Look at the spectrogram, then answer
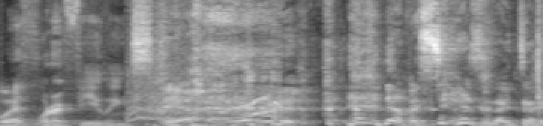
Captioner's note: everyone laughs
